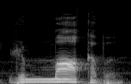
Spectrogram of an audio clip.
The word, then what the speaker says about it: remarkable: हम कहते हैं रिमार्केबल। भले ही इसके एंड में एबल हो, हम एबल नहीं कहते, हम कहते हैं अबल।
